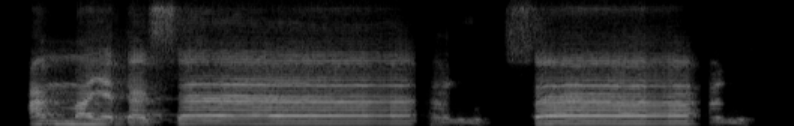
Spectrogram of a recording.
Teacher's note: Ada bacaan panjang disebabkan fathah diikuti alif atau alif sebelumnya fathah. Dalam kaidah makharijul huruf ini disebut dengan al-jauf ya, dengan cara membuka rongga mulut.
